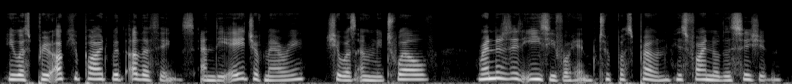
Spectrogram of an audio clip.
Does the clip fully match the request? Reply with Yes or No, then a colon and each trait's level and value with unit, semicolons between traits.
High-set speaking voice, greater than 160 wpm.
Yes: high, 215 Hz; average, 175 wpm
